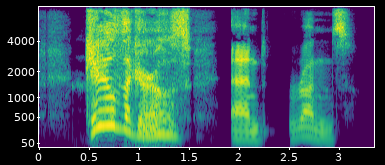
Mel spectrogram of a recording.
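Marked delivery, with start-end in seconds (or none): 0.5-1.6 screaming slowly and loudly. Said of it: "uh, screams".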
